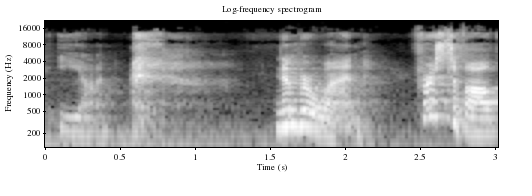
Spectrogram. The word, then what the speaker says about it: Aeon: that I chose Eon and I said it right too Eon number one first of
